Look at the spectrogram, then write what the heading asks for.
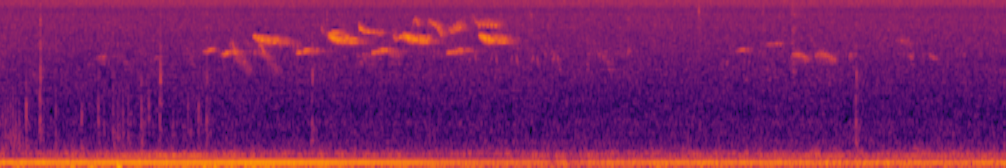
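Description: A small songbird chirps a quick run of short high notes about two to four seconds in, and briefly again later. Under it runs a steady low hum, with faint scuffs like footsteps on rock.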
